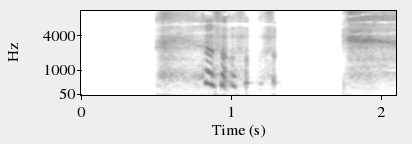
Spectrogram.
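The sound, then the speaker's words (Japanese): A single breathy yawn from a customer during an ear acupressure massage: a long airy inhale swells into a short, wavering voiced moan, then trails off. A softer breath follows after a brief pause. “あくびですか？”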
